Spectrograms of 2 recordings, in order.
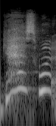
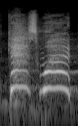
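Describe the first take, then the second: First: Much higher eager guess what; rising thrilled question; excited. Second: Much higher and louder joyful cry; yelled guess what; all-caps shout. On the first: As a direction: lift it up with excitement. Reading a joyful text. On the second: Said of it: "exclamation marks, all caps". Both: Retold or imitated.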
